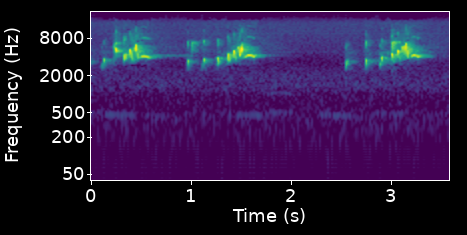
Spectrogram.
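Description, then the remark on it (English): A vermilion flycatcher calls three times in quick, high-pitched bursts of rising chips and twitters, each phrase accelerating into a brief trill, heard clearly with silence between. “and today's featured creature, the vermilion flycatcher.”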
